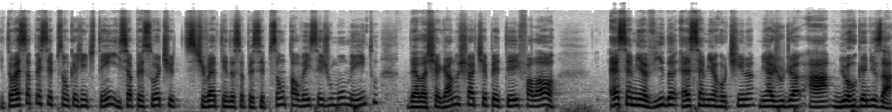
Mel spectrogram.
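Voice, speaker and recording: This man's pitch sits high and varies in an ordinary way. He talks at a very fast pace. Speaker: artificial intelligence specialist. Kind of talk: podcast interview.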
